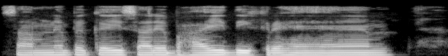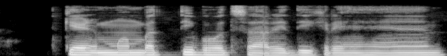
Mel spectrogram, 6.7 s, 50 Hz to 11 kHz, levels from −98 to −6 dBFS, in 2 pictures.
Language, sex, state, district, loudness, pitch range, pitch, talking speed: Hindi, male, Bihar, Jamui, -18 LUFS, 125-130 Hz, 125 Hz, 145 wpm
